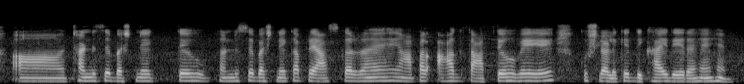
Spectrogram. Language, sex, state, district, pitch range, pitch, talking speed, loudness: Hindi, female, Bihar, Begusarai, 150-170 Hz, 160 Hz, 185 wpm, -23 LUFS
